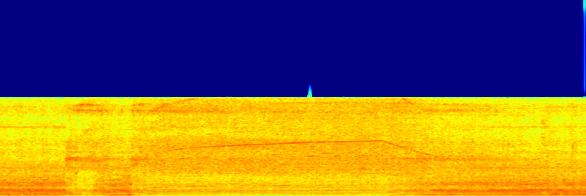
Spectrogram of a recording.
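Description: High, buzzy two-stroke drone with revs dipping and recovering once, then settling steady; the small generator engine is running fine.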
